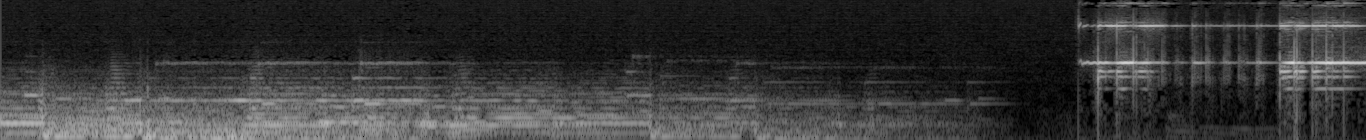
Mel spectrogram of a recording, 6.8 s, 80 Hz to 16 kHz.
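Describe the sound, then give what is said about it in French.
A doorbell rings at a fifth-floor apartment door in two bright, high electric bursts, the second cut short. It comes alone, just after a stretch of music fades out. “Et le samedi soir, il va sonner au 5e étage.”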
